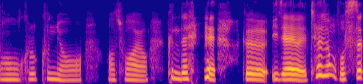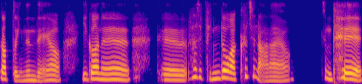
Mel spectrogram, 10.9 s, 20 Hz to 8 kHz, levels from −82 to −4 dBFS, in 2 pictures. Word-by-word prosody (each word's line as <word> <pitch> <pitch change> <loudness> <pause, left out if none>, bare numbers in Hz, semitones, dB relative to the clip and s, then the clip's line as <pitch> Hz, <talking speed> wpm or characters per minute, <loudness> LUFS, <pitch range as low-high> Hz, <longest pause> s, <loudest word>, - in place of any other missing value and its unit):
어. 190 -1 -6
그렇군요. 195 -4 -7 0.4
아 185 - -8
좋아요. 175 -3 -5 0.3
근데 220 -4 0 0.8
그 195 -2 +3
이제 190 -3 +5
최종 340 +1 +2
보스가 210 +2 +2
또 155 - -6
있는데요. 165 +2 -3 0.3
이거는 200 -3 +2 0.4
그 175 -3 -2
사실 270 0 -3
빈도가 225 +1 +3
크진 300 +6 -6
않아요. 150 +2 -4 0.5
근데 205 -5 +4
195 Hz, 220 characters per minute, -20 LUFS, 175-215 Hz, 0.8 s, 이제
